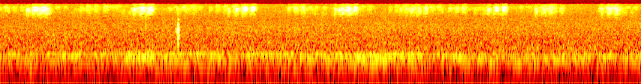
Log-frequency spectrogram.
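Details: Crickets calling at night in the UK: short high chirps in bursts about every two-thirds of a second, with a single sharp click near the start and a low steady background hum.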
